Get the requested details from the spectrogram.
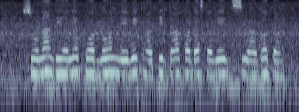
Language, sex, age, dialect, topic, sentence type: Bhojpuri, female, <18, Southern / Standard, banking, question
